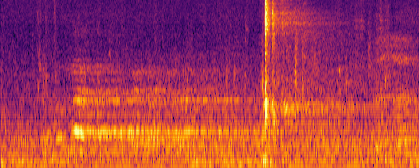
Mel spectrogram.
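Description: A long, steady-pitched shout from someone in the fencing hall, cut about two and a half seconds in by a single sharp clack, the loudest sound here. The clack is from the fencers' blades or feet on the piste.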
